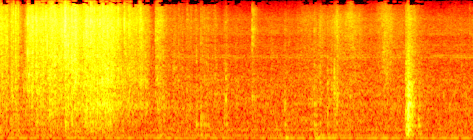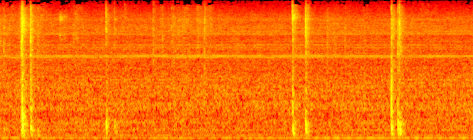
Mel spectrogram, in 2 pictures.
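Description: Tissue paper crinkling as it is pulled back from the shoe box for the first two seconds, then a handful of light knocks as the sneakers are handled and set down on a hard surface, the loudest about five seconds in.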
